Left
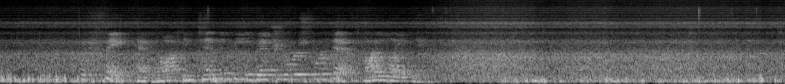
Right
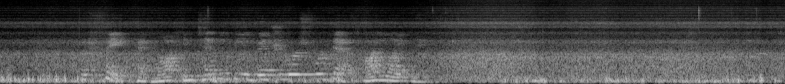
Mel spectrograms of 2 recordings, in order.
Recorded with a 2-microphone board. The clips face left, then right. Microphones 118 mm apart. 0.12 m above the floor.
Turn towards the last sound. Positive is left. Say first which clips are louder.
# right 3 dB
turn(degrees=5)  # may be behind; listen again after turning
